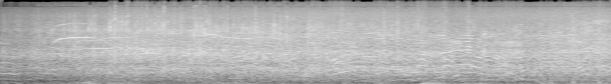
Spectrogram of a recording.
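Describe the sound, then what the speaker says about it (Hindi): A mushaira audience claps loudly amid dense crowd chatter and cheering, a continuous roar of hands and voices lasting the whole stretch. "ताली बजाओ।"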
